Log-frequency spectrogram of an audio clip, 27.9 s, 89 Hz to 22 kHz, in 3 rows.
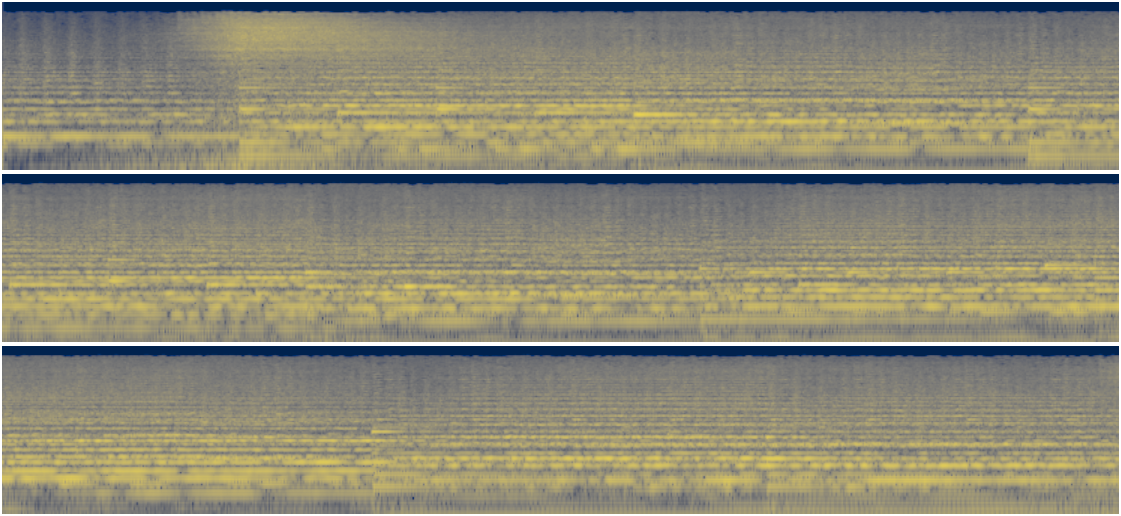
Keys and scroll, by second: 0.0-3.0 typing, 4.0-9.2 typing, 10.2-11.6 typing, 13.9-27.9 typing.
